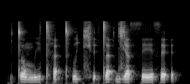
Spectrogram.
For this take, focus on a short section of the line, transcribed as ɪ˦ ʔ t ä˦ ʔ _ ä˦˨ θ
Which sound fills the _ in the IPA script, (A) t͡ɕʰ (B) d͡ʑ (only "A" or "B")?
B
